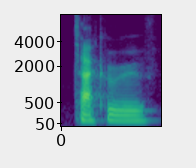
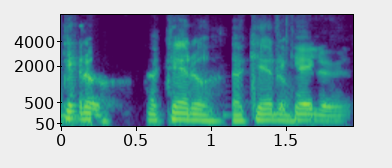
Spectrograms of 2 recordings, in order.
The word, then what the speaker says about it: Takeru: Because there's been so much talk for ages now about the whole Tenshin versus Takaru fight. I can never say his name. Takeru, that's it.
